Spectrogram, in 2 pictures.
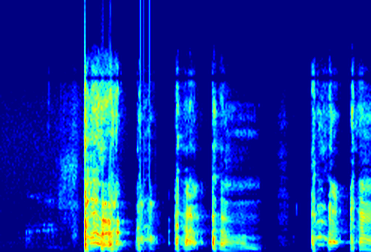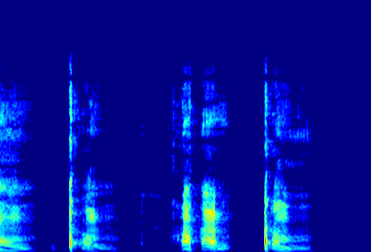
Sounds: Throat clearing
